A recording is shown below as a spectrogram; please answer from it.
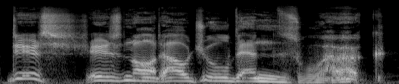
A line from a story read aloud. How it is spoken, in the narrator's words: the creature snarled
